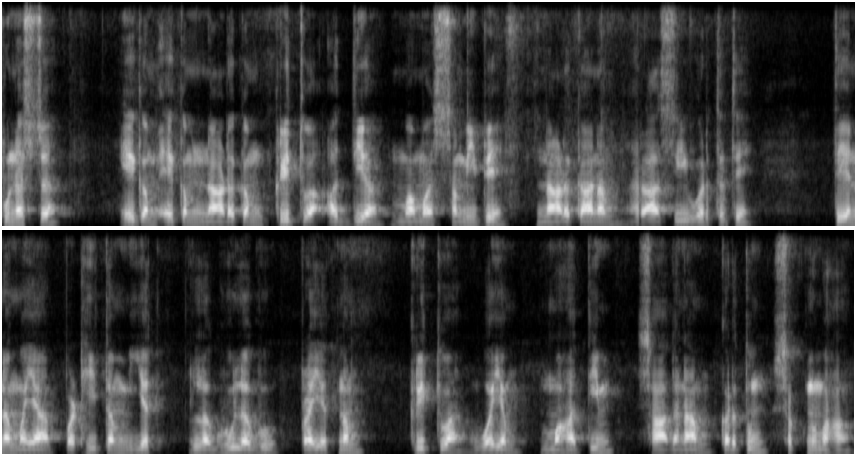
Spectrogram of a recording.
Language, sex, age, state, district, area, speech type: Sanskrit, male, 18-30, Manipur, Kangpokpi, rural, spontaneous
